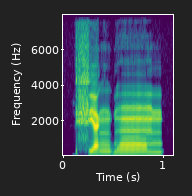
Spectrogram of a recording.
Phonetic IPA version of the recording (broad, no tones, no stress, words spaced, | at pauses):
fʲaŋbõm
